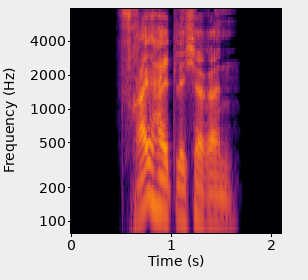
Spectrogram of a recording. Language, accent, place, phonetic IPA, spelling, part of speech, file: German, Germany, Berlin, [ˈfʁaɪ̯haɪ̯tlɪçəʁən], freiheitlicheren, adjective, De-freiheitlicheren.ogg
- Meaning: inflection of freiheitlich: 1. strong genitive masculine/neuter singular comparative degree 2. weak/mixed genitive/dative all-gender singular comparative degree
